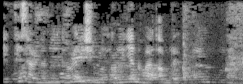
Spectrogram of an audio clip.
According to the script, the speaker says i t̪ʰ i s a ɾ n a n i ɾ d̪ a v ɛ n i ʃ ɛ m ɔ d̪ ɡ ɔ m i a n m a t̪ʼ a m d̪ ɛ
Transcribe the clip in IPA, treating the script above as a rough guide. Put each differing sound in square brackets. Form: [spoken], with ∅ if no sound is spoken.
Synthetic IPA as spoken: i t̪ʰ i s a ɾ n a n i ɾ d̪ a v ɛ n i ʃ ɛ m ɔ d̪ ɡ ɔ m i a n m a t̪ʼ a m d̪ ɛ

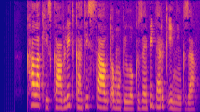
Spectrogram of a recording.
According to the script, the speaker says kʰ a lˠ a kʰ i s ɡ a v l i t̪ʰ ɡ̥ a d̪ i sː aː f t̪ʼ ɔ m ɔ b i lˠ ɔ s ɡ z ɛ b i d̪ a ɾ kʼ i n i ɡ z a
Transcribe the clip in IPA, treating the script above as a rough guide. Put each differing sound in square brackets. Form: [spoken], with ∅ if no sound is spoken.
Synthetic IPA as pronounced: kʰ a lˠ a kʰ i s ɡ a v l i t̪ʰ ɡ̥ a d̪ i sː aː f t̪ʼ ɔ m ɔ b i lˠ ɔ [∅] ɡ z ɛ b i d̪ a ɾ kʼ i n i ɡ z a

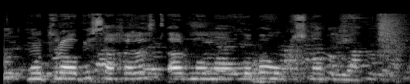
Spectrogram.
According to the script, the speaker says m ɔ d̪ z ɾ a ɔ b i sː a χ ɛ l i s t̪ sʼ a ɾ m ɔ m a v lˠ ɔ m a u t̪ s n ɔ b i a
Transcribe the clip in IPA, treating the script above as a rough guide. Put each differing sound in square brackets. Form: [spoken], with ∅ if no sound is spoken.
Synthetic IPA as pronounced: m ɔ d̪ z ɾ a ɔ b i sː a χ ɛ l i s t̪ sʼ a ɾ m ɔ m a v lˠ ɔ [b] a u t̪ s n ɔ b i a

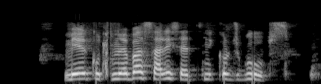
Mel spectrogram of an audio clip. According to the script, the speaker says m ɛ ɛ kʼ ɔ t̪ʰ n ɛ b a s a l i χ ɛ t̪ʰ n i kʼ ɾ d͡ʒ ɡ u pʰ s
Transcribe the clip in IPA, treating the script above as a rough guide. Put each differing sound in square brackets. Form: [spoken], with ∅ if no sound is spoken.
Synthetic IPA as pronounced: m ɛ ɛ kʼ [u] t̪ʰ n ɛ b a s a [ɾ] i [s] ɛ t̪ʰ n i kʼ ɾ d͡ʒ ɡ u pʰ s

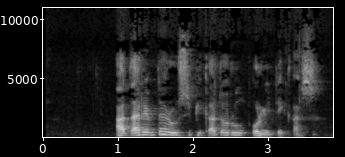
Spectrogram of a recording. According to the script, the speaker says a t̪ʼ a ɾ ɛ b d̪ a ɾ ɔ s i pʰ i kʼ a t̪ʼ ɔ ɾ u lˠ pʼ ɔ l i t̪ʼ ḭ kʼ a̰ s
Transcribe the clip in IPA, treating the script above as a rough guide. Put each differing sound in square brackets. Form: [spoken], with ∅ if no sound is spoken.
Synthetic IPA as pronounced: a t̪ʼ a ɾ ɛ b d̪ a ɾ [u] s i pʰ i kʼ a t̪ʼ ɔ ɾ u lˠ pʼ ɔ l i t̪ʼ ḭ kʼ a̰ s

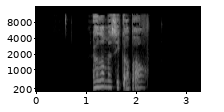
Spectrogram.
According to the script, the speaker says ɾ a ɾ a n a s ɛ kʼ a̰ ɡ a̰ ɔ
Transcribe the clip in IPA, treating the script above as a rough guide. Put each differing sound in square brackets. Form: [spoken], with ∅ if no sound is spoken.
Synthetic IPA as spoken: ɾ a [l] a [m] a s [i] kʼ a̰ [b] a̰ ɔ

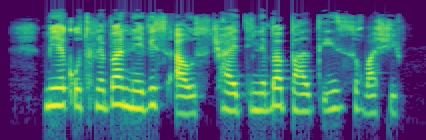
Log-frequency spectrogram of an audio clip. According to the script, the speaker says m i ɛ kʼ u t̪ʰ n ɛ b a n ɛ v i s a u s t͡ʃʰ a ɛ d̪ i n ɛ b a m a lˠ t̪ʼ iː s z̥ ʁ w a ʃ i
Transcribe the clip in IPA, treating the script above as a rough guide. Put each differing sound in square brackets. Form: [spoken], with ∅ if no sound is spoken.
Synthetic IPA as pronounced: m i ɛ kʼ u t̪ʰ n ɛ b a n ɛ v i s a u s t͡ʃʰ a ɛ d̪ i n ɛ b a [b] a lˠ t̪ʼ iː s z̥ ʁ w a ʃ i

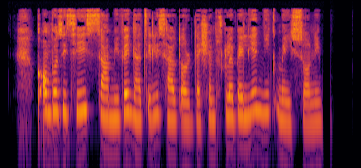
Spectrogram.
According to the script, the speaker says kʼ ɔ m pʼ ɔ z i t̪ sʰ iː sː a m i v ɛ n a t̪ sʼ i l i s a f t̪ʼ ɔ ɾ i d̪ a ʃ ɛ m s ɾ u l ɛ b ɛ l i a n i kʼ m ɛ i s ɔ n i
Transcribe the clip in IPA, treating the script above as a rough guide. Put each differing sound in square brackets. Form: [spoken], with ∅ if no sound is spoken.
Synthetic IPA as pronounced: kʼ ɔ m pʼ ɔ z i t̪ sʰ iː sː a m i v ɛ n a t̪ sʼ i l i s a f t̪ʼ ɔ ɾ i d̪ a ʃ ɛ m s ɾ u l ɛ b ɛ l i a n i kʼ m ɛ i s ɔ n i

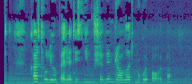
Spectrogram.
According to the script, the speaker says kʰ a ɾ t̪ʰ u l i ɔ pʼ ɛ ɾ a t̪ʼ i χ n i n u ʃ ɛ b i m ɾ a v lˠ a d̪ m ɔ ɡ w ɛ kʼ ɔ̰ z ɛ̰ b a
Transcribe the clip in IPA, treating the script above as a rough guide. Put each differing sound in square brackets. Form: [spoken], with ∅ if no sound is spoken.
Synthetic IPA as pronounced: kʰ a ɾ t̪ʰ u l i ɔ pʼ ɛ ɾ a t̪ʼ i [s] n i [m] u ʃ ɛ b i m ɾ a v lˠ a d̪ m ɔ ɡ w ɛ [pʼ] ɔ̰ [v] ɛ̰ b a

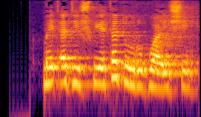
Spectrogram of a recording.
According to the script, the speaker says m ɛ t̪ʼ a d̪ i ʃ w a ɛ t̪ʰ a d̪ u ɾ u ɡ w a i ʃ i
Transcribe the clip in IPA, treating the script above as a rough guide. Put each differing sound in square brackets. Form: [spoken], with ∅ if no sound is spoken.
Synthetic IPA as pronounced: m ɛ t̪ʼ a d̪ i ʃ w [i] ɛ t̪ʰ a d̪ u ɾ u ɡ w a i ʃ i

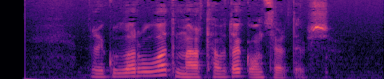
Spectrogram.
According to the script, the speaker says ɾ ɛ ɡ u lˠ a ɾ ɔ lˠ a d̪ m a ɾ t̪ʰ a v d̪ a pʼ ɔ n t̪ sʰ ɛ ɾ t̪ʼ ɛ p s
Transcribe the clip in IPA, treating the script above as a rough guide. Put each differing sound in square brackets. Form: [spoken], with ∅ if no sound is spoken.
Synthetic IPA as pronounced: ɾ ɛ ɡ u lˠ a ɾ [u] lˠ a d̪ m a ɾ t̪ʰ a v d̪ a [kʼ] ɔ n t̪ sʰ ɛ ɾ t̪ʼ ɛ p s

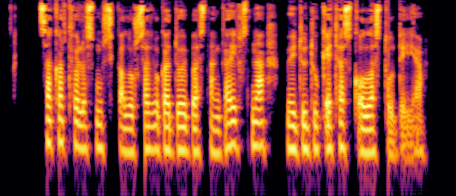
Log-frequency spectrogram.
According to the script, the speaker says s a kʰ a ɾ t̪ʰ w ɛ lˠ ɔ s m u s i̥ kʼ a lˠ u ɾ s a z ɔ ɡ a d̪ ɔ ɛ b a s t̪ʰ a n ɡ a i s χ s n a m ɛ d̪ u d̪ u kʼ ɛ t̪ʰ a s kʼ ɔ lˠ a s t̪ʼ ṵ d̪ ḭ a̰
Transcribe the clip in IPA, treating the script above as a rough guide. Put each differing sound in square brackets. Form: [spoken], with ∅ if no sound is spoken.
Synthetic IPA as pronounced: s a kʰ a ɾ t̪ʰ w ɛ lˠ ɔ s m u s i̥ kʼ a lˠ u ɾ s a z ɔ ɡ a d̪ ɔ ɛ b a s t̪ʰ a n ɡ a i [∅] χ s n a m ɛ d̪ u d̪ u kʼ ɛ t̪ʰ a s kʼ ɔ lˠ a s t̪ʼ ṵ d̪ ḭ a̰

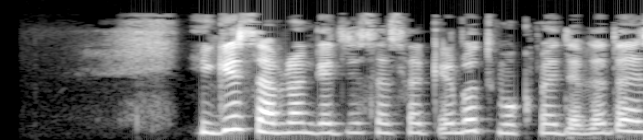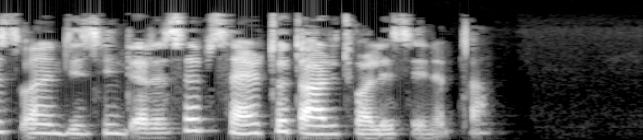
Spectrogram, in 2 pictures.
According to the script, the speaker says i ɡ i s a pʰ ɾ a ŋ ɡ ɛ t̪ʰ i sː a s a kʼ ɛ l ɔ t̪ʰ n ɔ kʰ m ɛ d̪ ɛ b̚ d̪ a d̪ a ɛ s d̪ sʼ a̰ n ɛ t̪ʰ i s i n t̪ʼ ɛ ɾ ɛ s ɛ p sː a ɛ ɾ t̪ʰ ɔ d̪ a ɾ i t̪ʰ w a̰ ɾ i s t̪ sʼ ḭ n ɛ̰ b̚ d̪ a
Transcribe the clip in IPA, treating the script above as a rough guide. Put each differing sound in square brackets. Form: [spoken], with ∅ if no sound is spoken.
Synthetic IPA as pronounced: i ɡ i s a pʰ ɾ a ŋ ɡ ɛ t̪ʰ i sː a s a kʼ ɛ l ɔ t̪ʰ [m] ɔ kʰ m ɛ d̪ ɛ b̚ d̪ a d̪ a ɛ s [t̪] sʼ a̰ n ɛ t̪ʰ i s i n t̪ʼ ɛ ɾ ɛ s ɛ p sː a ɛ ɾ t̪ʰ ɔ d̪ a ɾ i t̪ʰ w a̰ [l] i s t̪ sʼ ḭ n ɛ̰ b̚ d̪ a

